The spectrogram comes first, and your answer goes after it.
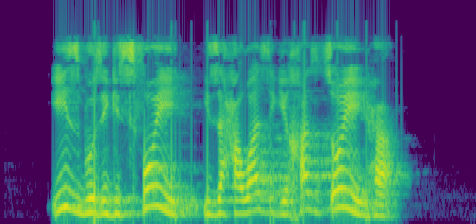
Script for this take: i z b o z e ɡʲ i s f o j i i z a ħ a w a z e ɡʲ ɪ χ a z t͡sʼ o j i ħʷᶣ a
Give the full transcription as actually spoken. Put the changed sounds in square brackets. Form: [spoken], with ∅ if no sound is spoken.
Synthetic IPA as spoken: i z b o z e ɡʲ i s f o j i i z a ħ a w a z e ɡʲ [i] χ a z t͡sʼ o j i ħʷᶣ a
